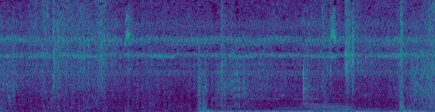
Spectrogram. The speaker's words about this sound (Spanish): unos golpes profundos lejanos como si algo enorme se estuviera acercando. Y entre, entre esa niebla, eh, acompañado de ese ruido de inmensos pasos, podéis ver unas criaturas extrañas, raras.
